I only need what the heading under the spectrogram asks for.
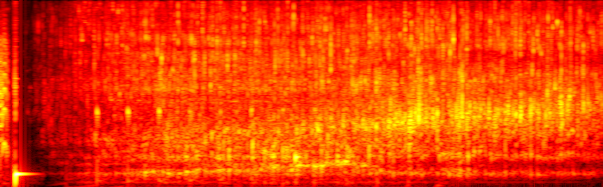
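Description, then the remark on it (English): A brief clink, then a steady stream of wine pouring into a glass for several seconds, the splashing gurgle continuous as the glass fills. No one speaks. “and this feels like a good segue for wine. To pour a beverage.”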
